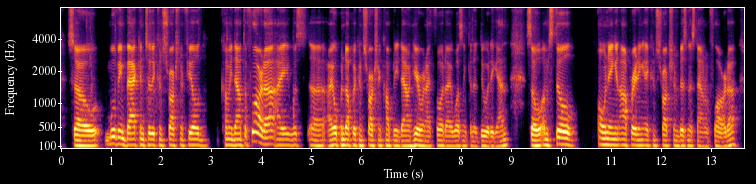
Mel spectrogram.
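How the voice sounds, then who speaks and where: Against a quiet background, a man with a New York accent talks at a fairly quick pace, his medium pitch held in fairly even intonation. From US Northeast, New York (Long Island). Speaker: construction contractor and real estate developer. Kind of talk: video call talk with Q&A. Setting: video call. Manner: fast.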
